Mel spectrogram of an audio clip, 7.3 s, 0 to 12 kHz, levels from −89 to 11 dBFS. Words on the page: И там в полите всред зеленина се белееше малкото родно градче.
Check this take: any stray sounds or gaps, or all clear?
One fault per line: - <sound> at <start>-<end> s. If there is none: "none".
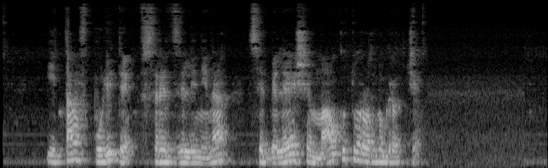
none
